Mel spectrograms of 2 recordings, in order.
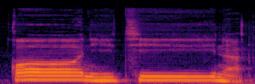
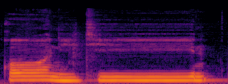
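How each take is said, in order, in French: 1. Le mot se termine par une voyelle finale. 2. Le mot se termine par une consonne, sans voyelle finale.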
